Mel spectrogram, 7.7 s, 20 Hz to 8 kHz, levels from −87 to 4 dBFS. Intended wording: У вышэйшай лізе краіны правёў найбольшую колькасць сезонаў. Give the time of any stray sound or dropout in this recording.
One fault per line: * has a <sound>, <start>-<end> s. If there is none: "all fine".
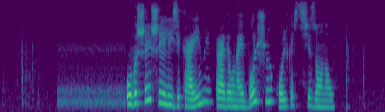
all fine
